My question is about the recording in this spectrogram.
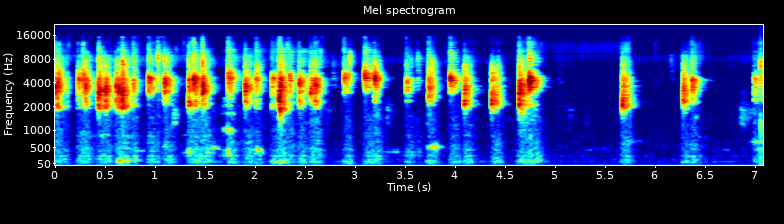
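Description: Hot cooking oil in a kadhai crackling and spitting in short sharp pops, dense at first and thinning to a few scattered pops after about five seconds, as the oil settles once the fried green chillies are lifted out.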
